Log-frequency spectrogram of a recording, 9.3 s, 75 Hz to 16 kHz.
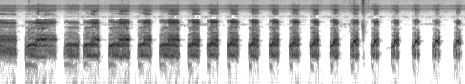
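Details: A White-breasted Waterhen, agitated by a loud MP3 lure at a trapping spot, gives a long, steady run of harsh, croaking notes, about two and a half each second, the notes growing shorter as the series goes on.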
